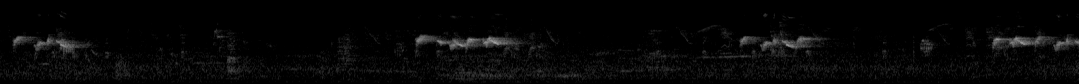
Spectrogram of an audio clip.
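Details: Red-whiskered bulbul used as a decoy while trapping wild bulbuls in Vietnam, recorded 17 December 2016: short, bright warbled phrases, mid-high and rolling, repeated about every three to four seconds with quiet gaps between.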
